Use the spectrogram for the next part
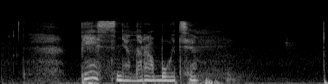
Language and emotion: Russian, neutral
